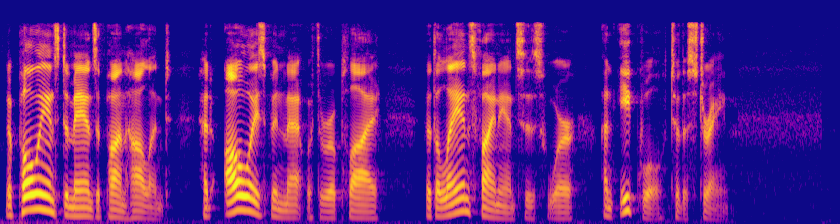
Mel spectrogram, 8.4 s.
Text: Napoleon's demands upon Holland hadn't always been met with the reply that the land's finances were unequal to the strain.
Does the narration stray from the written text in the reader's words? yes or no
yes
